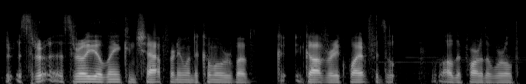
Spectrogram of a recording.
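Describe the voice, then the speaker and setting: This fast-talking streamer has a fairly low, fairly even voice with a clear, resonant, fairly bright tone. He chats casually with viewers over a game, hesitating and chuckling as he fumbles names. The close mic is dry with no echo and faint music underneath.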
